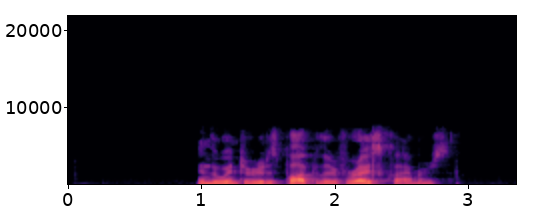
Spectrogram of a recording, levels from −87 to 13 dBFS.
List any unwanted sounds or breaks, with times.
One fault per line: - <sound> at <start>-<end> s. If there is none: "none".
none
